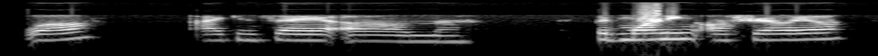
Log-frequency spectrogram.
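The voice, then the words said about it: American accent. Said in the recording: “I have to use my American accent. ... That's really good.”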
